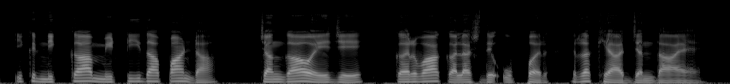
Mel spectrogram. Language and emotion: Dogri, neutral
